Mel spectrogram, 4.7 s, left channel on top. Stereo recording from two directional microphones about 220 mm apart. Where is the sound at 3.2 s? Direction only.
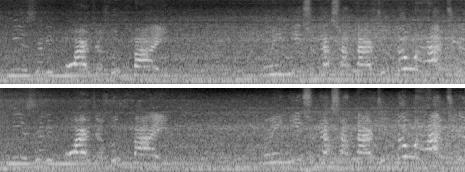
Centre (ahead or behind).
